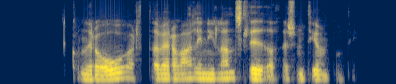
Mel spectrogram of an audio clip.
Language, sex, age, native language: Icelandic, male, 30-39, Icelandic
